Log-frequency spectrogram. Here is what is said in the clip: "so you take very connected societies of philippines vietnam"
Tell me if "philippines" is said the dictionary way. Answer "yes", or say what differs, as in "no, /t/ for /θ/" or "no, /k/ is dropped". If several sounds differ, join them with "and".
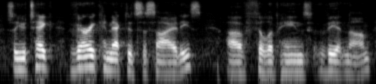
yes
